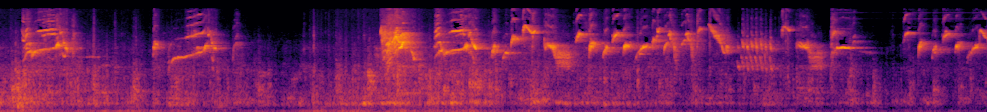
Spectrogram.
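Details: Full song of a cock goldfinch mule, a fast tumbling stream of high, liquid twitters and rising chirps that builds into a sustained, densely packed warble before one short gap.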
